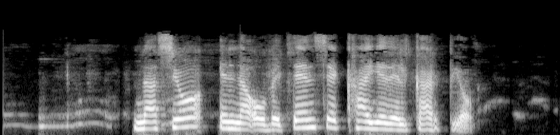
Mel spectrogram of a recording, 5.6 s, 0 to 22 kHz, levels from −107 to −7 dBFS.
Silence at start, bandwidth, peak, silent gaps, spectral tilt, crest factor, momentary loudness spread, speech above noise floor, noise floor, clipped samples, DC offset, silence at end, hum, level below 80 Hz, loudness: 0.4 s; 8 kHz; 0 dBFS; none; -6 dB/octave; 14 dB; 10 LU; 41 dB; -54 dBFS; under 0.1%; under 0.1%; 0.85 s; none; -56 dBFS; -13 LUFS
